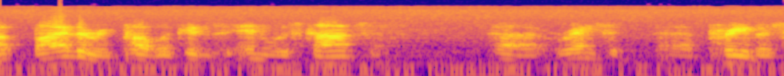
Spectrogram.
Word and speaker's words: Priebus: Priebus, I think his name is pronounced.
